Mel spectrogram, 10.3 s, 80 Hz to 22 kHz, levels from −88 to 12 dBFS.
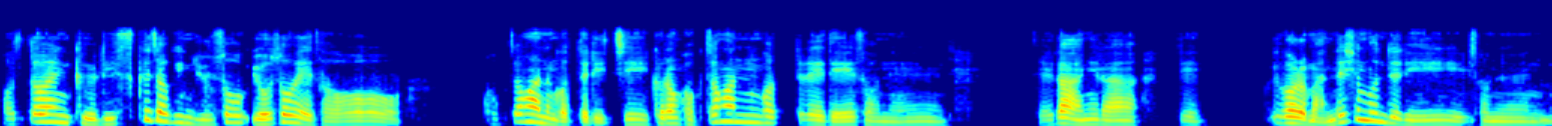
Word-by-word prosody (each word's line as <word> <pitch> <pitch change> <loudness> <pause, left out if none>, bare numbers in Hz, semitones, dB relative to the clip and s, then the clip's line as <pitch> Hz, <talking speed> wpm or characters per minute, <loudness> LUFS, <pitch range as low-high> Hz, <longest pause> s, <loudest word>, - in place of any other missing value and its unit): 어떤 215 +6 +1
그 - - -2
리스크적인 205 - 0
유서 150 +9 -3
요소에서 130 - +1 0.5
걱정하는 210 +2 +3
것들이지 130 +5 -3
그런 180 0 +1
걱정하는 225 -1 0
것들에 155 -7 -4
대해서는 125 -2 -7 0.6
제가 160 +6 +3
아니라 140 -3 -1 0.3
이제 130 -2 -13 0.5
이거를 195 -3 +7
만드신 240 - +1
분들이 145 - -3
저는 120 -2 -9
155 Hz, 305 characters per minute, -23 LUFS, 130-200 Hz, 0.6 s, 이거를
